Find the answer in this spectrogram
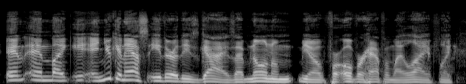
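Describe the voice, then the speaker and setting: A man's voice: medium pitch, fairly quick, pushed and bright, dry recording, clean studio sound. A man hosting a podcast, rambling and laughing, swearing freely in casual chat. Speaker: podcast host.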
